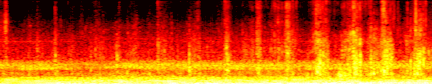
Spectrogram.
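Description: Footsteps and scuffing of people walking through a dark room, irregular clicks and scrapes that grow busier near the end, over a steady low rumble.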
